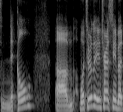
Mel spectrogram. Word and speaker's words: NCCL: Let's take a look here at Nvidia Collective Communication Library, NCCL, also pronounced nickel.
